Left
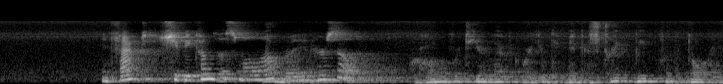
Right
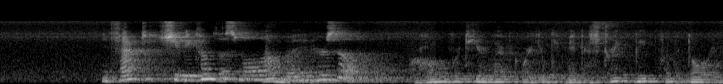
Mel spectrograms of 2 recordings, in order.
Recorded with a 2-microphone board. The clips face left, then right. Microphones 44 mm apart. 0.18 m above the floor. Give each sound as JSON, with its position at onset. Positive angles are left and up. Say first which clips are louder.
{"t": 1.0, "sound": "a woman speaking", "louder": "left 3 dB", "side_deg": 30, "distance_m": 1.2}
{"t": 2.6, "sound": "a man speaking", "louder": "left 2 dB", "side_deg": -5, "distance_m": 1.0}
